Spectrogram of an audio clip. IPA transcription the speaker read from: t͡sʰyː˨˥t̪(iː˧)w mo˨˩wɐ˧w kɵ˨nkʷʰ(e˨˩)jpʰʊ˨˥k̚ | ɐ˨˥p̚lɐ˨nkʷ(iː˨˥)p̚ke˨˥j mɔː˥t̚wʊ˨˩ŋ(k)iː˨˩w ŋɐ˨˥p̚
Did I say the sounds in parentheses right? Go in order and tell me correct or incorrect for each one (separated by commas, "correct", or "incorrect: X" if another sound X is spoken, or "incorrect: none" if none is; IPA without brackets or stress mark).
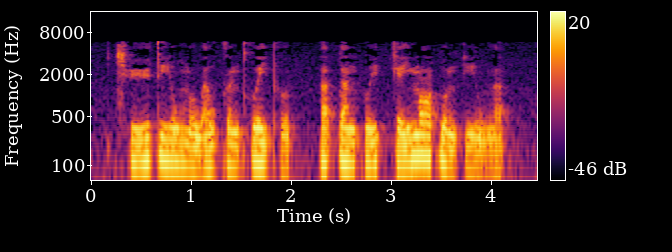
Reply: incorrect: iː˨, incorrect: e˧, correct, correct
